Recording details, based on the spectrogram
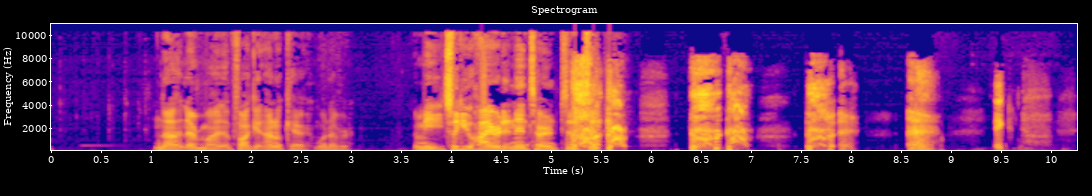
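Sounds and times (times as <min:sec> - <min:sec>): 
speech: 0:01.0 - 0:03.1, 0:03.7 - 0:05.8, 0:09.5 - 0:09.9
person at a desk coughing: 0:05.2 - 0:09.0.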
